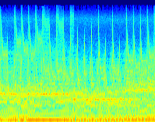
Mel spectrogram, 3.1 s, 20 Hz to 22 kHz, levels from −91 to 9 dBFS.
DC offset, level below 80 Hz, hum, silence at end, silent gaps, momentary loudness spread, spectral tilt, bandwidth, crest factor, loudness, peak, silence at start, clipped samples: under 0.1%; -26 dBFS; none; 0 s; none; 1 LU; -4.5 dB/octave; 18.5 kHz; 14 dB; -20 LUFS; -6 dBFS; 0 s; under 0.1%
